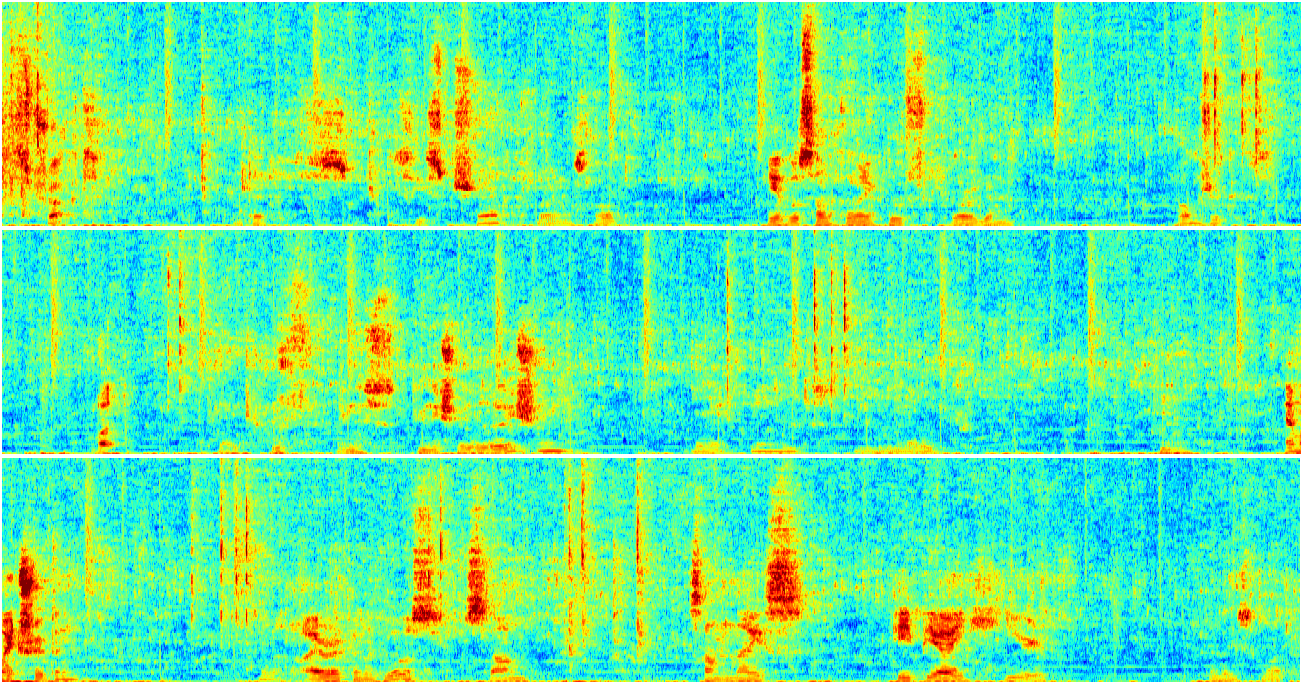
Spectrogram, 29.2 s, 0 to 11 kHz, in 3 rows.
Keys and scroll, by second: 0.0-0.1 typing, 0.6 F3, 1.4 F3, 1.7 F3, 2.7 F3, 24.0 ctrl+w.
